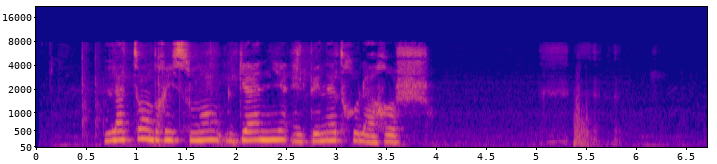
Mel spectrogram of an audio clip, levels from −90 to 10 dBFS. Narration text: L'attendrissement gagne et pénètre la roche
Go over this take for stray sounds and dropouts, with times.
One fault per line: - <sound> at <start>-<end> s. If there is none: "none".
- laugh at 5.0-5.9 s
